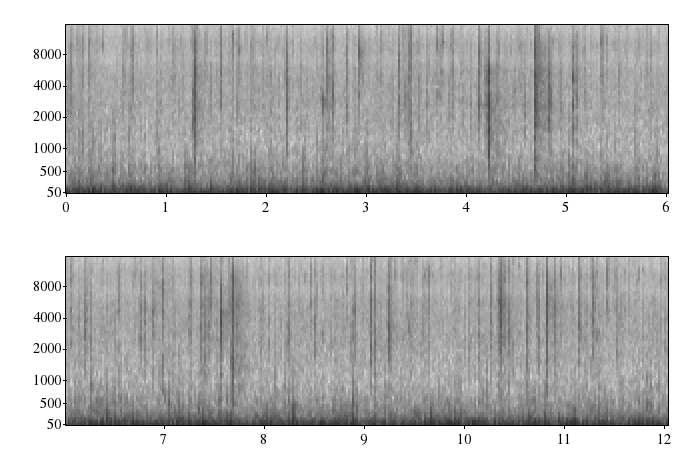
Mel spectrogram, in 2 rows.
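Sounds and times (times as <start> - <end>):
fire flames rumbling: 0.0 - 12.0
logs crackling and popping: 0.0 - 12.0.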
